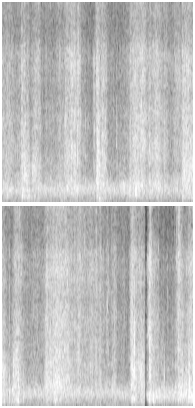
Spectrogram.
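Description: Dry leaves rustle and crackle as a man gathers them from the ground.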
